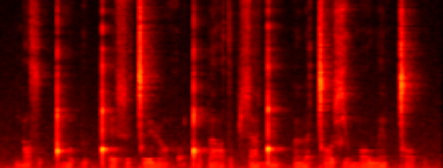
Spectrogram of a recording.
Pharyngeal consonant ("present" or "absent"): absent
